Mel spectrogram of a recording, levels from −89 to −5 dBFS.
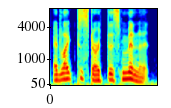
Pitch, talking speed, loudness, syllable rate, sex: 170 Hz, 250 wpm, -17 LUFS, 6.4 syllables/s, female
